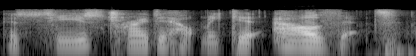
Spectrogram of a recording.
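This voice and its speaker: Male reader doing a quiet, steady young mare musician for a storybook; hushed, lo-fi. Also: rumbling low, fairly quick, no echo, exaggerated voice. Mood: coaxing. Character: determined, soft-spoken young mare musician. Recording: dull, lo-fi home recording.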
